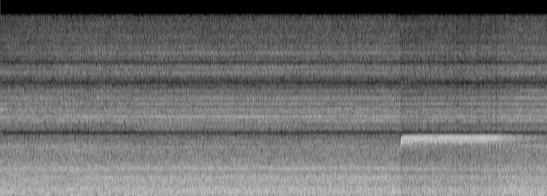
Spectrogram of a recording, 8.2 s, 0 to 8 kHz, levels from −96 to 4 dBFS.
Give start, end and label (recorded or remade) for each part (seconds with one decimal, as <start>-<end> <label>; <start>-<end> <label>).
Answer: 0.0-2.0 remade; 2.0-8.2 recorded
